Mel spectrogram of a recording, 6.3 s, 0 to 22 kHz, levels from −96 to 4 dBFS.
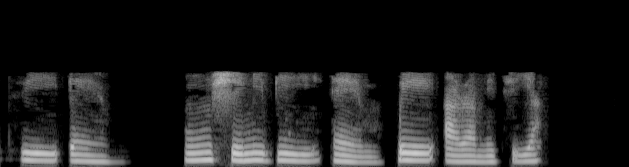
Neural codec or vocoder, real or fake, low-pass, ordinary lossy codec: none; real; 3.6 kHz; MP3, 24 kbps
